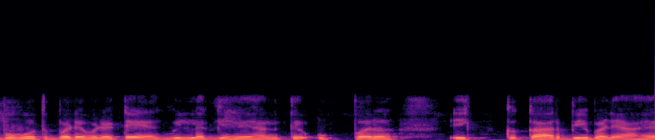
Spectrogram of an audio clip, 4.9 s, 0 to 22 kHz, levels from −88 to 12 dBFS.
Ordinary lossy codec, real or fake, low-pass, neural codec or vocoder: none; fake; 7.2 kHz; codec, 24 kHz, 6 kbps, HILCodec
